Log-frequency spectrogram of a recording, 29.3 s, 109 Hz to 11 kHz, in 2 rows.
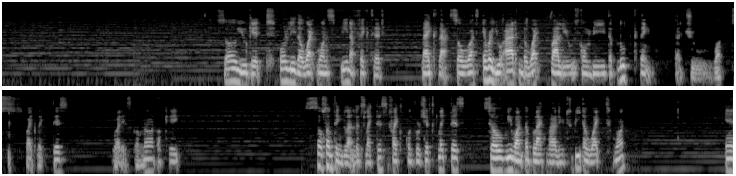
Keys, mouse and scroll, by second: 0.2 click, 5.5 scroll down 1, 5.6 middle click, 5.9-6.3 scroll up 1, 7.2 click, 7.2-7.7 scroll up 1, 8.8 middle click, 9.0-9.5 scroll up 1, 9.6 middle click, 10.3 ctrl+shift+click, 11.1 click, 12.7 scroll down 3, 13.0 middle click, 13.3 scroll up 2, 14.9 ctrl+shift+click, 15.2 middle click, 15.5-16.0 scroll up 3, 16.3 click, 18.2 click, 19.0 click, 20.0 click, 21.2 middle click, 22.0 ctrl+shift+click, 22.2 ctrl+shift+click, 23.0 middle click, 24.5 click, 26.3-26.8 scroll down 1, 26.8 middle click, 27.4 click, 28.2 middle click, 29.1 click.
